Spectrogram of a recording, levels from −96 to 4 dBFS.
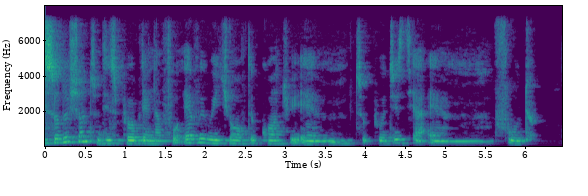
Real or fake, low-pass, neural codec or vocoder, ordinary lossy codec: real; 7.2 kHz; none; none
